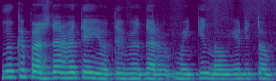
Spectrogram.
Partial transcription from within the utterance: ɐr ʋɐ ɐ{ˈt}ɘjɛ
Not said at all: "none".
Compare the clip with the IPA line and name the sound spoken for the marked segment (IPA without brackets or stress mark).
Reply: t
